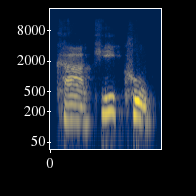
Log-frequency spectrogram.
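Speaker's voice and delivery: kakiku stretched very slowly, each syllable apart; very slow drill. Shown as a demonstration. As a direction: drag kakiku out for the class. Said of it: "para que usted practique".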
